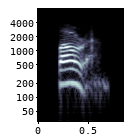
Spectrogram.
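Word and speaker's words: bodhrán: A bodhran, which is pronounced bauran.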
